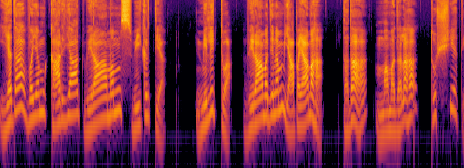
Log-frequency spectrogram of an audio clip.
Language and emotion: Sanskrit, happy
